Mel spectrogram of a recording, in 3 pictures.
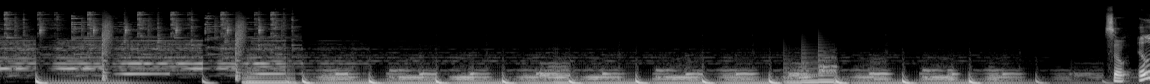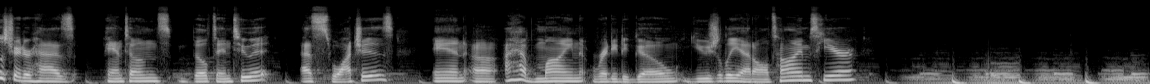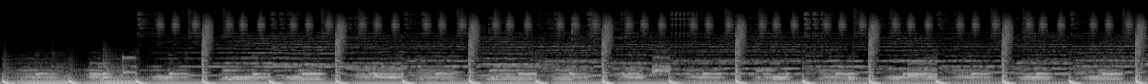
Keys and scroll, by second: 0.0-0.5 typing, 0.4 shift+super+a, 3.5-6.7 typing, 10.1-10.7 typing, 14.2 space, 14.7 space, 14.8 space, 20.5 m, 20.8 shift+super+a, 21.4 super+d, 21.4 super+d, 21.5 super+d, 21.7 shift+super+a, 21.7-27.2 typing, 28.4 v, 30.7 shift+super+a, 30.8 v, 32.3 v, 32.4 v, 33.4 v.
